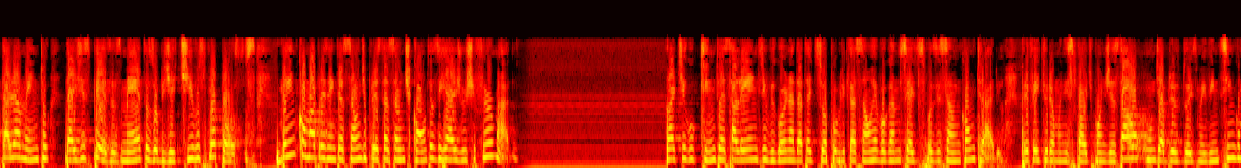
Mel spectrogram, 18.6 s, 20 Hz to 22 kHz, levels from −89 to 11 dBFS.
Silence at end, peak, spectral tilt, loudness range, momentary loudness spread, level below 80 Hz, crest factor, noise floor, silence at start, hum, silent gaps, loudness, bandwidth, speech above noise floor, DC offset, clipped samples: 0 s; 0 dBFS; -4.5 dB/octave; 5 LU; 4 LU; -40 dBFS; 20 dB; -39 dBFS; 0 s; none; none; -20 LUFS; 9 kHz; 20 dB; under 0.1%; under 0.1%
